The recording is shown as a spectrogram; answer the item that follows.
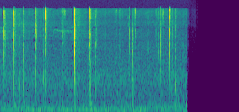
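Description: Small wood fire faintly crackling, with irregular sharp pops, over a low outdoor background. It stops abruptly near the end.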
